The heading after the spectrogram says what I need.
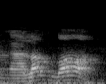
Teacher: Oke, kemudian yang ke-9 ngalallah, ini ada lam jalalah tafkhim karena lam jalalahnya didahului fathah ya. Ini dibaca tebal.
